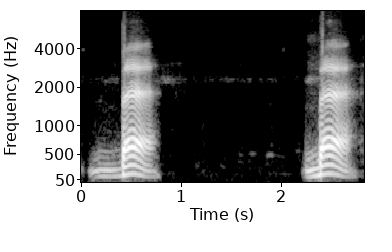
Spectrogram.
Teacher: Ba yang mana bertemunya antara bibir bawah dan bibir atas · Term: huruf ba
